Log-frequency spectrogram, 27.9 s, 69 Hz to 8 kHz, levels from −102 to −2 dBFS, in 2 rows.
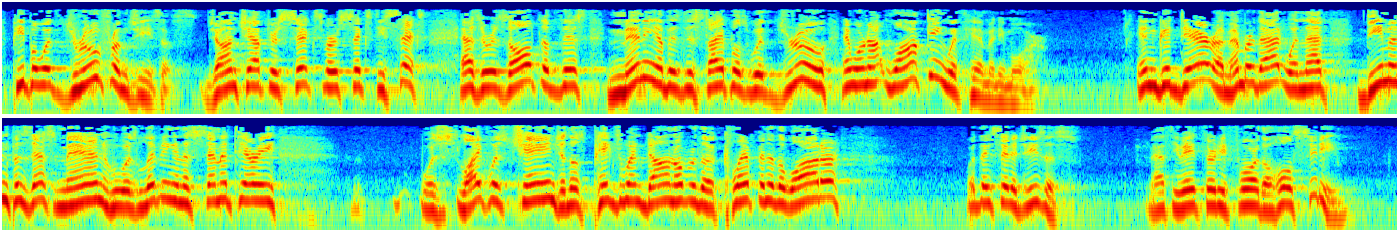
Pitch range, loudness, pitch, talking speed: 190-240 Hz, -16 LUFS, 220 Hz, 140 wpm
